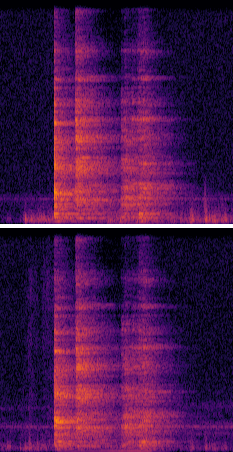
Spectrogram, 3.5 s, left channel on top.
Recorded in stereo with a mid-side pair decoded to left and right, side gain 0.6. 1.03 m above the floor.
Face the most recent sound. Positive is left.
turn(degrees=55)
